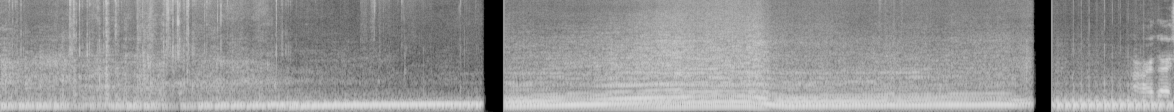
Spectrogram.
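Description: A Ram truck engine with an open exhaust cutout revs and pulls through the gears, a loud, aggressive, rising drone with a sharp cut between shifts, close by, while people talk over it.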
